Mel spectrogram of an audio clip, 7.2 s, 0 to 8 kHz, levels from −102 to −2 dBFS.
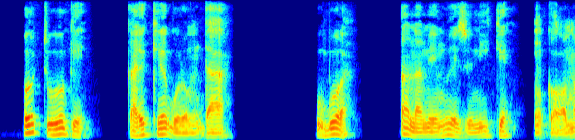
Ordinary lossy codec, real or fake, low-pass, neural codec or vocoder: none; fake; none; codec, 16 kHz, 4 kbps, FunCodec, trained on LibriTTS, 50 frames a second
